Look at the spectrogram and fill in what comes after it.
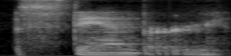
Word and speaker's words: Stenberg: Amanda Stenler? Is that how you say her name? Amanda Yes, yeah, Amanda Stenberg.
